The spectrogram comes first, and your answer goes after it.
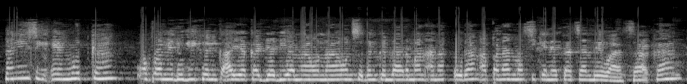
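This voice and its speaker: A male storyteller voicing a worried young village wife, pleading gently with her husband, on an old, roomy, hissy radio recording. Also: high voice, flat delivery, brisk, pitched above the performer's own voice, lightly acted. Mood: anxious.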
